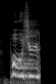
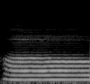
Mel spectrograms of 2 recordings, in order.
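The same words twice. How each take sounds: First: It is said very fast. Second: It is said very slowly.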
